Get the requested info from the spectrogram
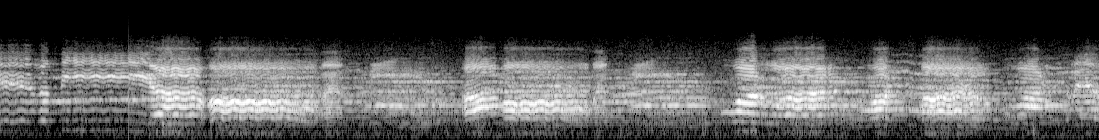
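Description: A high singing voice with wide vibrato, in long phrases with short breaks between them, from an early sound-film soundtrack.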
